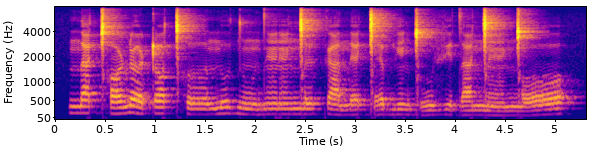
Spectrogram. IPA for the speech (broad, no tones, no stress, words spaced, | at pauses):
naǀʰɒ ɳʌʈɒ ǀʰɤnu dũdɛ̃ɾɛ̃ ŋ͡ǀɘkanɛ ɡ͡ǀɛbʲɛ̃ɡ͡ǀu vʲɘdaŋ͡ǀɛ̃ ŋ͡ǀɔ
